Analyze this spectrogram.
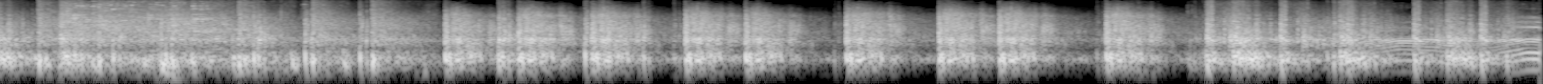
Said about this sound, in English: Uh-oh, better run for cover, partners. Some varmints are having a shootout.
